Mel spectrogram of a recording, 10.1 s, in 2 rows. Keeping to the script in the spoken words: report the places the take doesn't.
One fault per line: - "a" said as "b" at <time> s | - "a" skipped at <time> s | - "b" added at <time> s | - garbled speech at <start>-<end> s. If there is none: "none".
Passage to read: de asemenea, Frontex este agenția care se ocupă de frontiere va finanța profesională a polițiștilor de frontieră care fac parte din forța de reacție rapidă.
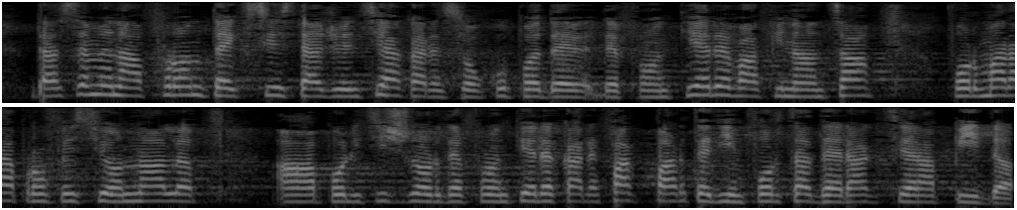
- "formarea" added at 4.7 s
